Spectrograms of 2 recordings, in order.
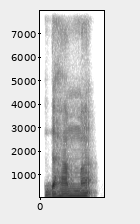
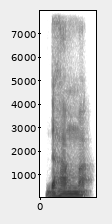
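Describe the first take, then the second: Both takes have the same delivery.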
